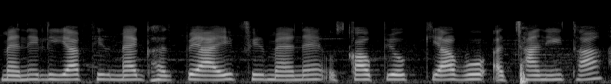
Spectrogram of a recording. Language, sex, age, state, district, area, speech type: Hindi, female, 18-30, Uttar Pradesh, Mirzapur, urban, spontaneous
